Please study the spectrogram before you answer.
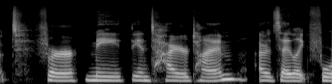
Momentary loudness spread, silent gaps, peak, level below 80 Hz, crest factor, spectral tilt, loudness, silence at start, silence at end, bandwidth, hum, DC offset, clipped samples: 6 LU; none; -6 dBFS; -72 dBFS; 16 dB; -4.5 dB/octave; -22 LUFS; 0 s; 0 s; 16 kHz; none; under 0.1%; under 0.1%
